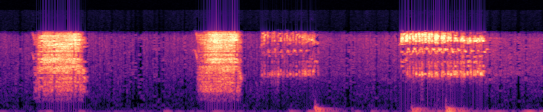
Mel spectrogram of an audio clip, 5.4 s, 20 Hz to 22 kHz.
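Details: Barn owl at the nest with prey, September 2019: two loud rasping hisses followed by thinner, more tonal screechy calls, with low thumping knocks underneath.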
